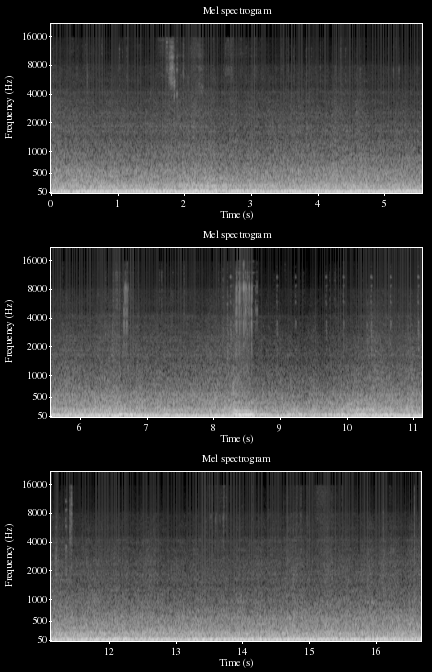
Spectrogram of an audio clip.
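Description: Road noise inside a car cruising on a motorway: a steady low rumble of tyres and engine, with a brief louder bump about halfway through.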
